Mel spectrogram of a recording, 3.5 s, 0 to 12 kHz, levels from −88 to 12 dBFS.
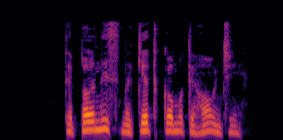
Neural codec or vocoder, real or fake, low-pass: none; real; 7.2 kHz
